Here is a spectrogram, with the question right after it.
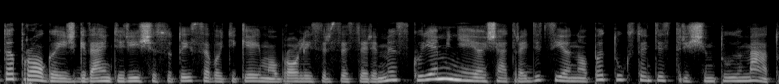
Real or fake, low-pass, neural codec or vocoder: real; 7.2 kHz; none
